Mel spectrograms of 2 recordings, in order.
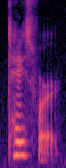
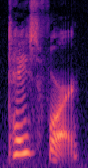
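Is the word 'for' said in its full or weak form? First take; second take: weak; full. First: The word 'for' is said in its weak form. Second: The word 'for' is said in its full form. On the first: "或者呢变成taste for" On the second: "它可以读成taste for"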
